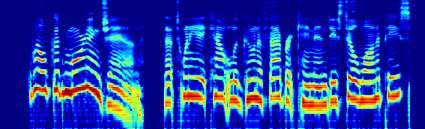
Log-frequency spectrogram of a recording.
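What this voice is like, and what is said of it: Usual voice. Nothing is said of it.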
